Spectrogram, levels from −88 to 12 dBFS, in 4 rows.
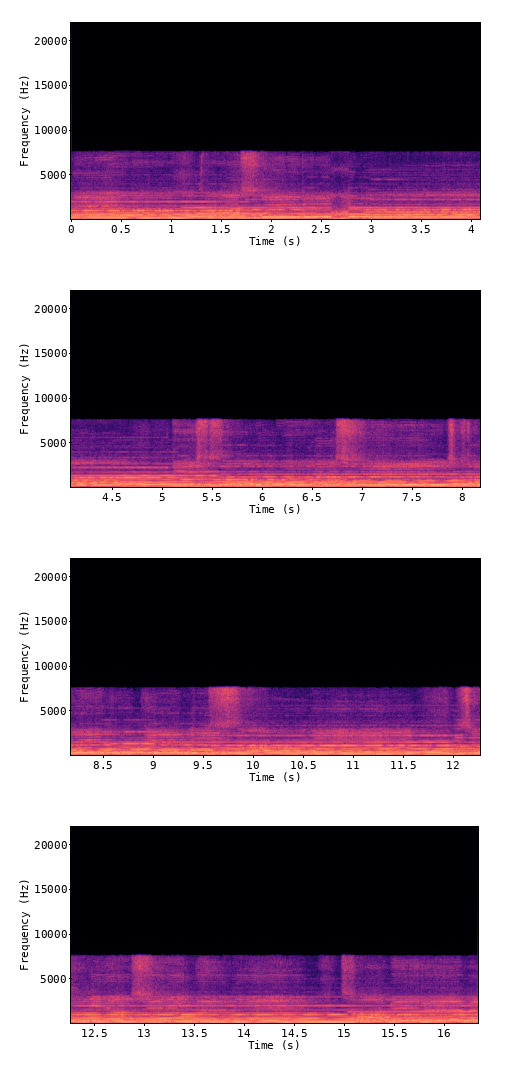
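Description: Gain pumping runs through the whole clip. The gain swings by roughly 5 dB, pulling down under every loud moment, leaving the dynamics squashed. This is likely from input gain set far too high, with a fast limiter clamping down on each peak.

From 2.60 to 2.78 s comes sound dropped by the voice detector. For 180 ms the sound gives way to steady comfort noise, then returns. The sender's detector likely misjudged that stretch as background and stopped transmitting, within a call path band-limited to 8 kHz.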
